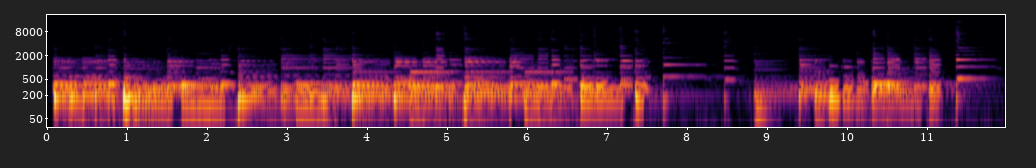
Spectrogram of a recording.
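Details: Strummed and plucked acoustic guitar plays throughout, with no animal voices.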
